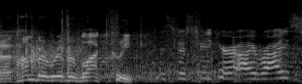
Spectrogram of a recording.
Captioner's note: some Applause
